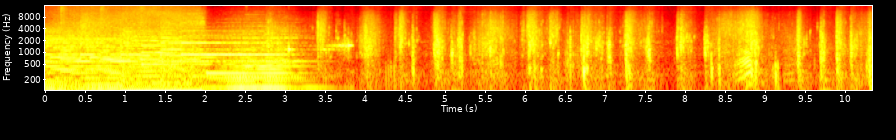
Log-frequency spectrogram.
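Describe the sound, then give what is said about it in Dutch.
Footsteps squelch and slosh through soft, sucking peat mud on a Sunday morning, many wet steps in an uneven rhythm, coming after a few seconds of unrelated music at the start. “Lekkere zompige geluiden op de zondagochtend. Nou, overheen stappen. Ja, lekker rondstappen in de modder hier.”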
